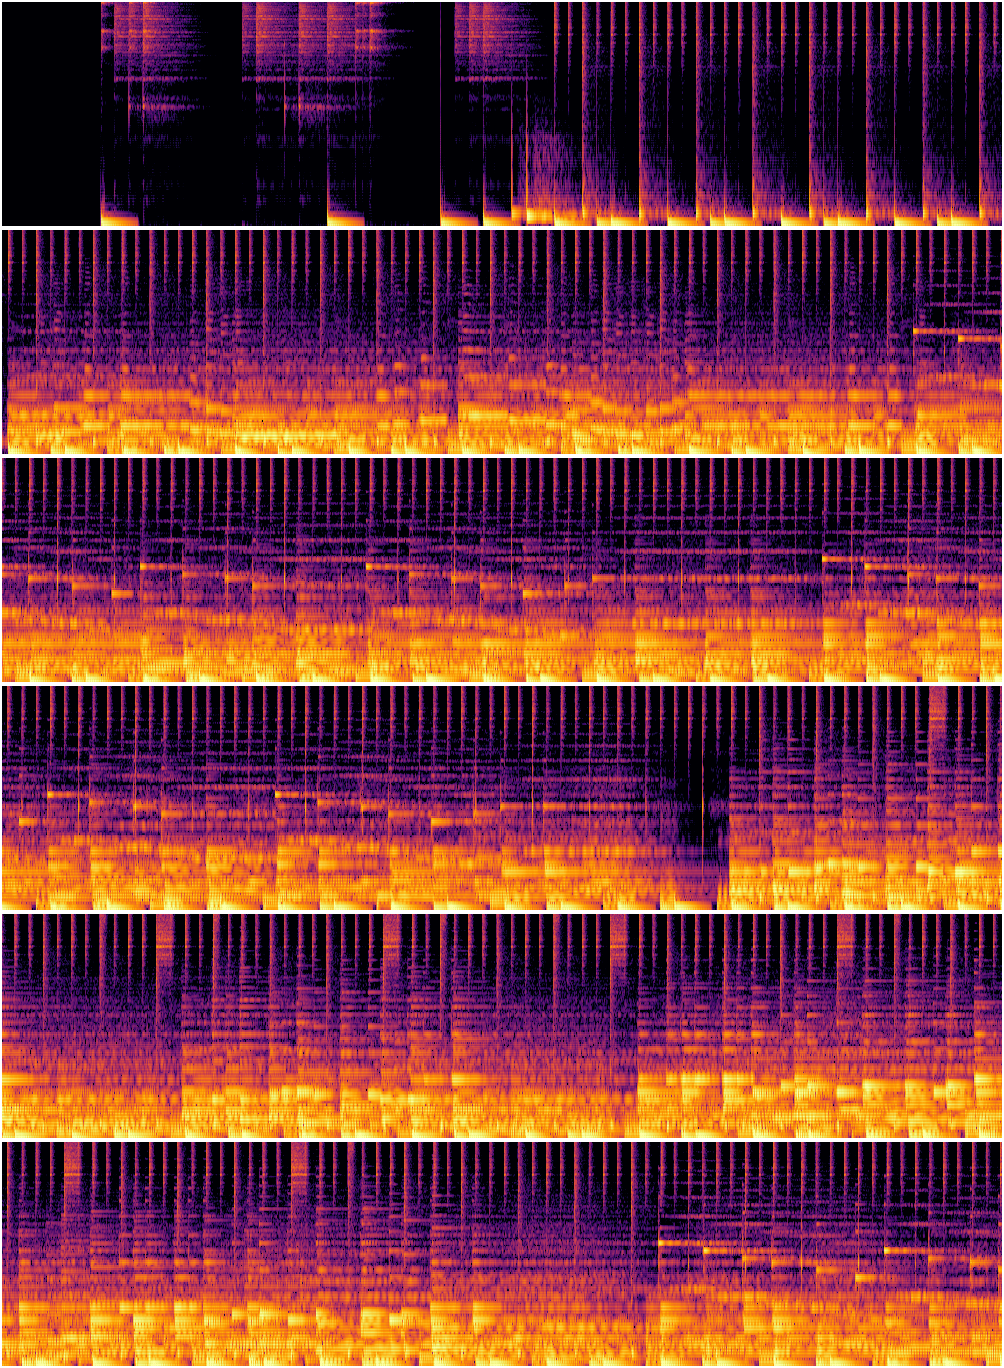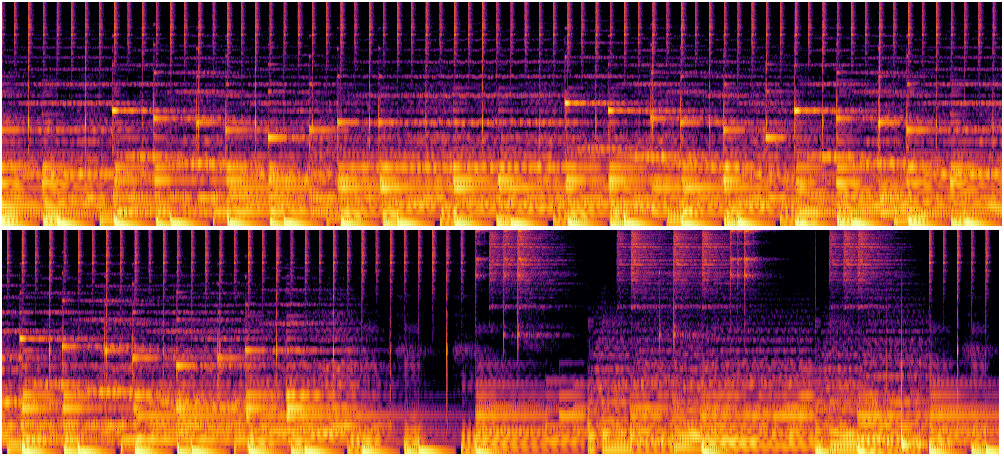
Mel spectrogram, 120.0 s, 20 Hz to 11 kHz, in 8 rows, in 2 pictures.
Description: I now use a Casio MZ-2000 and my new Yamaha Genos V2 76-key Synthesiser/Arranger/Workstations to add to my digital recording studio.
